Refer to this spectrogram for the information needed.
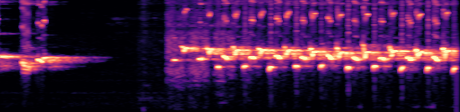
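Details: Yellow-vented bulbul song used as a lure: a short whistled phrase, a brief pause, then a long rapid rolling trill of bright repeated notes running steadily to the end.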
